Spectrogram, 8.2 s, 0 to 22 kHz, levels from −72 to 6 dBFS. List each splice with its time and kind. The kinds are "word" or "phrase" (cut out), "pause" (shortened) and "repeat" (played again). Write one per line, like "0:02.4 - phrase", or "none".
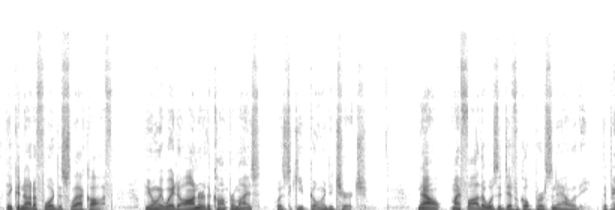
none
